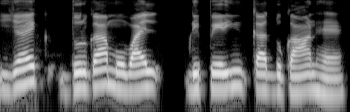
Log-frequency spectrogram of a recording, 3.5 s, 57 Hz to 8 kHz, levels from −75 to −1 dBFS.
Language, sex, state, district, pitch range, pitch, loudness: Hindi, male, Arunachal Pradesh, Lower Dibang Valley, 150-170 Hz, 155 Hz, -16 LUFS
